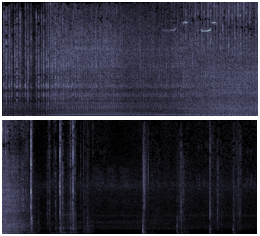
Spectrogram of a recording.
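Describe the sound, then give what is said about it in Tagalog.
A large motorcycle engine runs with a steady, loud, throbbing rumble for about five seconds, then cuts out, leaving a few sharp clicks and knocks in near silence. “Peter, kailan ka pa natutong magmotor? Sa'yo ba anak yung motor na yan? Kaya mo bang imaneho yung ganyang kalaking motor?”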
